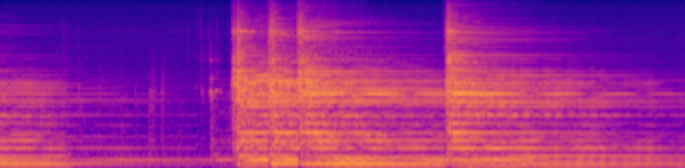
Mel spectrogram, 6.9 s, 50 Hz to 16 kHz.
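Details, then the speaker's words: Fender Blues Deville tube guitar amp built 1993–96 with 12AX7 preamp tubes, fixed bias; guitar chords harsh, fuzzy and thin with buzzy decay, amp should be much louder, possibly a major problem; distorted weak output, cause still unknown. "That is a really dreadful sound. Not only because it sounds terrible, it could be indicative of a major problem."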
